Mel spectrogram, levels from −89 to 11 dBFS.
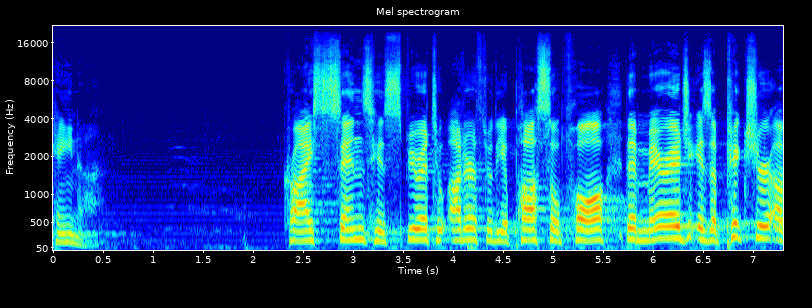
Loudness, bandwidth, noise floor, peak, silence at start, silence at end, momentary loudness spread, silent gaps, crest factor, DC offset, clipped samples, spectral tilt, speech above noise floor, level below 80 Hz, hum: -20 LUFS; 18.5 kHz; -63 dBFS; -4 dBFS; 0 s; 0 s; 10 LU; none; 18 dB; under 0.1%; under 0.1%; -4 dB/octave; 44 dB; -58 dBFS; none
